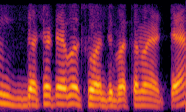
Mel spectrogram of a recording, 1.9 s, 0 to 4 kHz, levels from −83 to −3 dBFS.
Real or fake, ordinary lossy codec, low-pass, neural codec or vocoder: fake; none; 3.6 kHz; vocoder, 44.1 kHz, 128 mel bands every 256 samples, BigVGAN v2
